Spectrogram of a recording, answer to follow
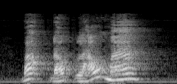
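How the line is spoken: Crowd shouting in unison. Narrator (Vietnamese): Quần hùng đồng thanh kêu lên

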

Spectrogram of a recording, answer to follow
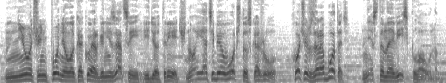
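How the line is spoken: Grumbling. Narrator (Russian): пробурчал другой

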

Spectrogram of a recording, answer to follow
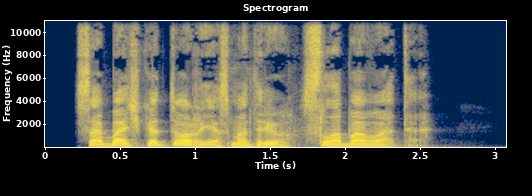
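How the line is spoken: Loud snort. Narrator (Russian): хмыкнул во всеуслышание полкан

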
